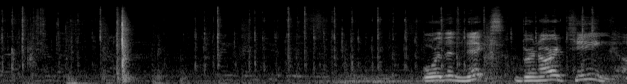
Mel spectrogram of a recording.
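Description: Plastic card cases click and rattle as they are handled.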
